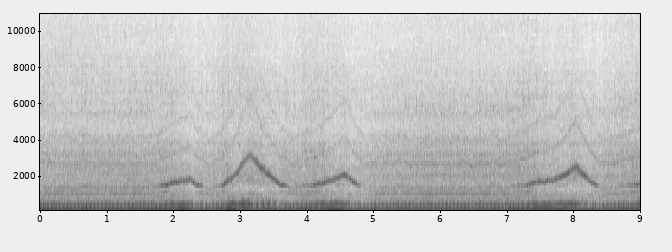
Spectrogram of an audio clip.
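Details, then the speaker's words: 2008 Yamaha FZ1 with throttle blips: thin whine over the idle that climbs and falls with revs, suggesting a spinning part; much louder at the clutch cover than crank and cam chain areas; cause unconfirmed. "okay so it was much louder on the clutch cover than it was in the crank area and also in the km drive with the timing chain and the cams I did hear it in this area"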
